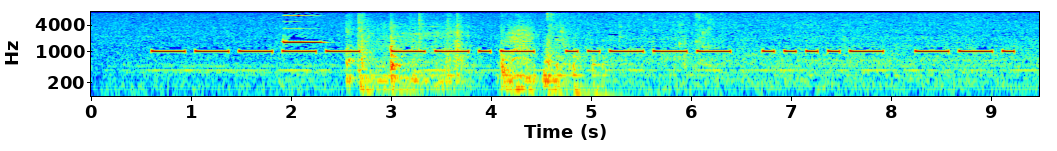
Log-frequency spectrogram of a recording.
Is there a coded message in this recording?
Yes: Morse code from 0.5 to 9.3 s, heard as a keyed tone, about 11 wpm, 1020 Hz, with kitchen noise. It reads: 0Q24G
